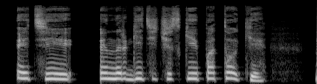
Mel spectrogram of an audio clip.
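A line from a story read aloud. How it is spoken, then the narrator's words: Hoarse voice. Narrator (Russian): начала я осипшим голосом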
